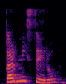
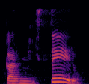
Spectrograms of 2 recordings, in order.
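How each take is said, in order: First: Said in the usual way. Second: "carnicero" slow, with a long stressed "ce"; teacher exaggerating the stressed "ce" of "carnicero"; stress on penultimate syllable. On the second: Shown as a demonstration. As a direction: stretch the "ce" in "carnicero". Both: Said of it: "se acentúan en la penúltima sílaba".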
